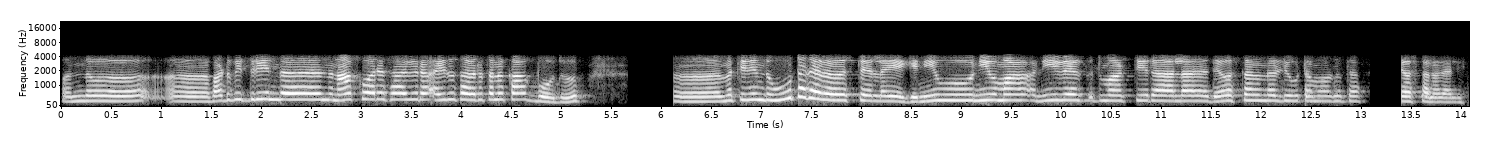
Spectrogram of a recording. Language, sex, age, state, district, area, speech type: Kannada, female, 30-45, Karnataka, Dakshina Kannada, rural, conversation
